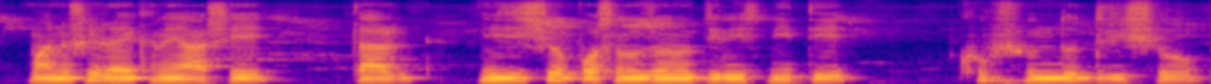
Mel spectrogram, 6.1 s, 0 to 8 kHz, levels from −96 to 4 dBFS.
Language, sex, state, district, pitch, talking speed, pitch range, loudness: Bengali, male, West Bengal, Alipurduar, 120 Hz, 110 wpm, 115-120 Hz, -14 LUFS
